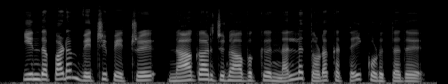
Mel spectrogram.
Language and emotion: Tamil, neutral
